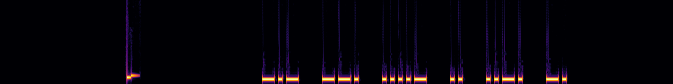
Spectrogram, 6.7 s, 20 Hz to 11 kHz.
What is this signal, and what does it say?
Morse code, heard as a keyed tone, about 30 wpm, spaced as for 22 wpm, 700 Hz. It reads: KG4IFN
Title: USA Call Signs - 6 Characters - 2x Character Spacing - 30wpm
